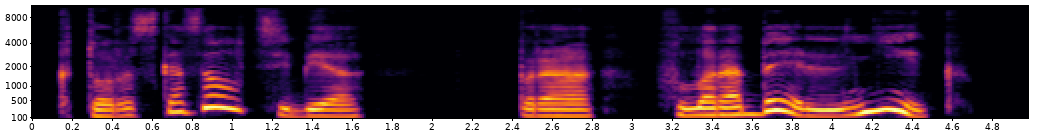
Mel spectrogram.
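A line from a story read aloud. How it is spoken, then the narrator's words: Cold, delayed answer. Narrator (Russian): глядя на нее ледяными глазами, ответил, но не сразу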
